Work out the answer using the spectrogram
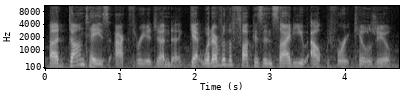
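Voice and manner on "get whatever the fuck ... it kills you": normal talking voice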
